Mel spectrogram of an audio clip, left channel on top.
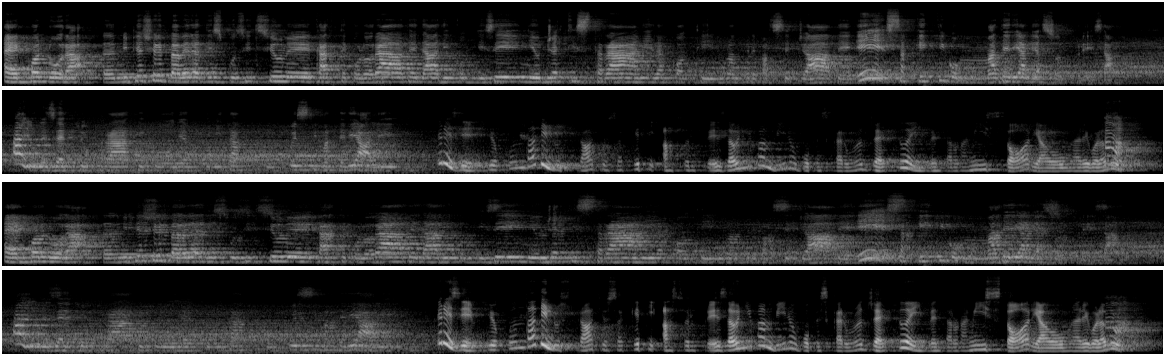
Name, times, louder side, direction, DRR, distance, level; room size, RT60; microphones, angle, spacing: voice 1, 0.0-11.1 11.7-15.6 22.6-22.8, left 3 dB, 50° left, 3 dB, 4.3 m, -31 dB
sound 1, 3.3-17.5, left 2 dB, 25° left, 3.5 m, -43 dB
voice 2, 16.0-22.8, right 4 dB, 80° right, 13 dB, 1.2 m, -29 dB
28.5 x 17.0 x 8.5 m, 1.2 s
head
